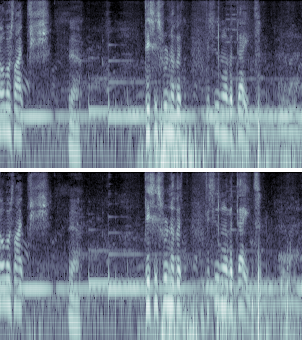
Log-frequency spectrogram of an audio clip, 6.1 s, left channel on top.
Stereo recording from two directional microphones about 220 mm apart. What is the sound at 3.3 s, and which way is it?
Speech, 40° right (ahead or behind).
